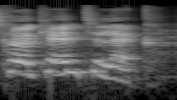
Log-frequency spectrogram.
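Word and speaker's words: Kirkintilloch: Kirkentilock. That's how it's pronounced.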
